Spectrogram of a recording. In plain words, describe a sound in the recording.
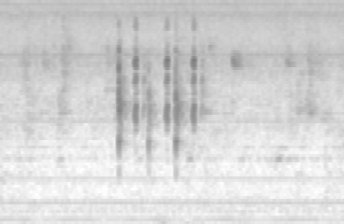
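Short electronic menu blips tick as a selection moves along.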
